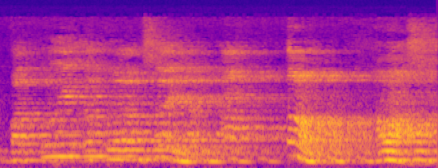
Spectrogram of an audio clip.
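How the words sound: It is said in a harsh, stern tone.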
